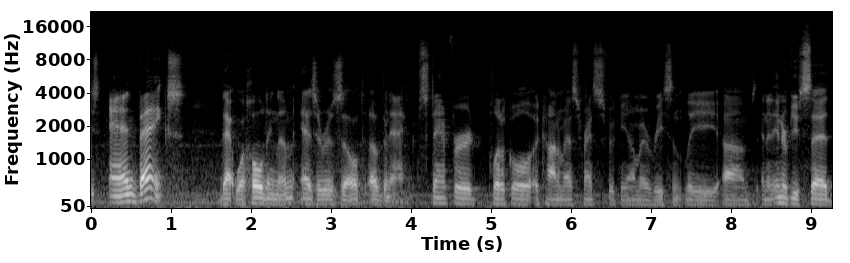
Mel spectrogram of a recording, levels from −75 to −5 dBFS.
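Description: At 3.67 to 3.70 s the sound jumps abruptly ahead with a brief blip, likely a stream segment skipped when one segment failed to load.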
